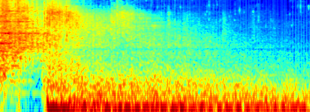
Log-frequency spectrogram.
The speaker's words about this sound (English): Large object descending! Under attack! Bombs away!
